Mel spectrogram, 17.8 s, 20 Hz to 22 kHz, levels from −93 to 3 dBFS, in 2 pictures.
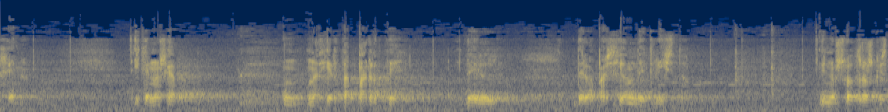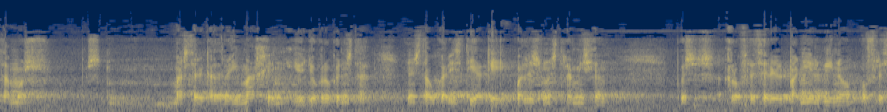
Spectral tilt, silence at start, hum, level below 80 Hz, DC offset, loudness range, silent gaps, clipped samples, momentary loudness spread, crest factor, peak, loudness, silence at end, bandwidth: -2 dB/octave; 0 s; none; -50 dBFS; under 0.1%; 3 LU; none; under 0.1%; 14 LU; 20 dB; -2 dBFS; -19 LUFS; 0 s; 12.5 kHz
